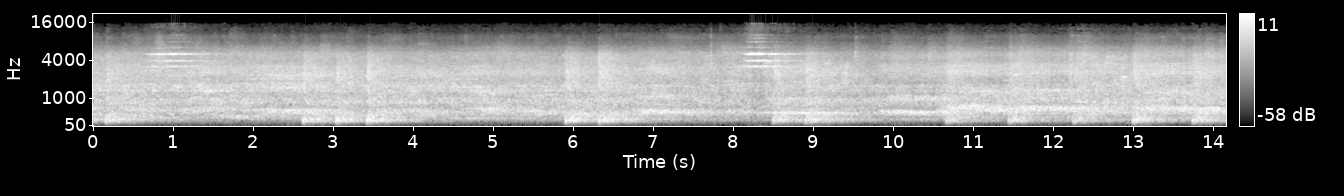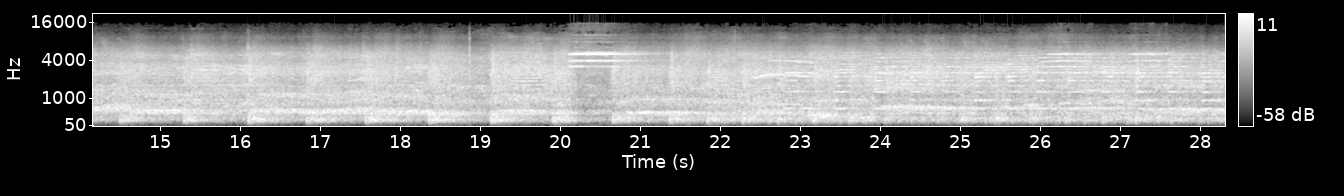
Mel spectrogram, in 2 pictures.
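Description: A large crowd cheers and chants in the street outdoors.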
